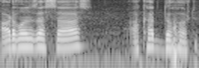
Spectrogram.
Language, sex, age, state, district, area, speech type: Kashmiri, male, 30-45, Jammu and Kashmir, Kulgam, rural, spontaneous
